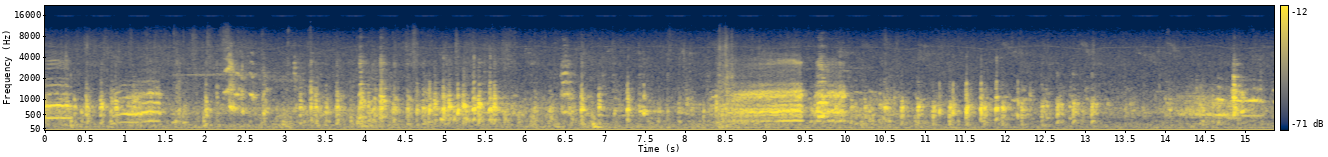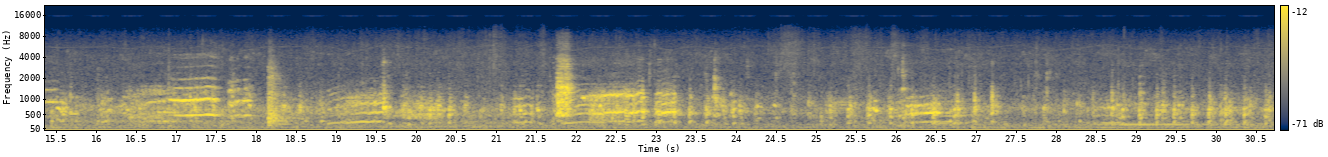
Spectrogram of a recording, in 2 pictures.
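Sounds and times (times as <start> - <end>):
chickens clucking: 0.0 - 30.7.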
